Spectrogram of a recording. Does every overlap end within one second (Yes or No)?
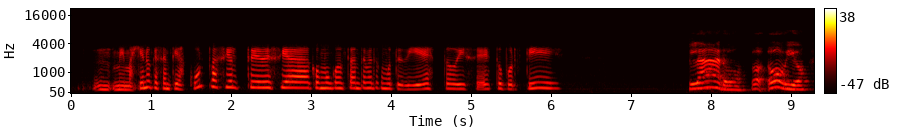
Yes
